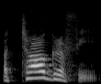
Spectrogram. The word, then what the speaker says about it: autography: Autography, second syllable is accented.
